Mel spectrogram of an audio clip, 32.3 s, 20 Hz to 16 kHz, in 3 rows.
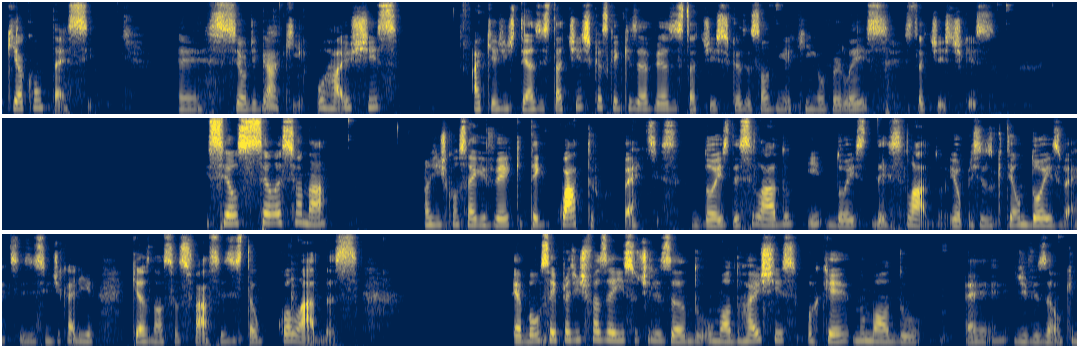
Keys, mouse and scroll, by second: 2.8 alt+z, 7.7 click, 13.3 click, 25.3-28.4 middle drag, 29.0 alt+z, 32.1 click.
